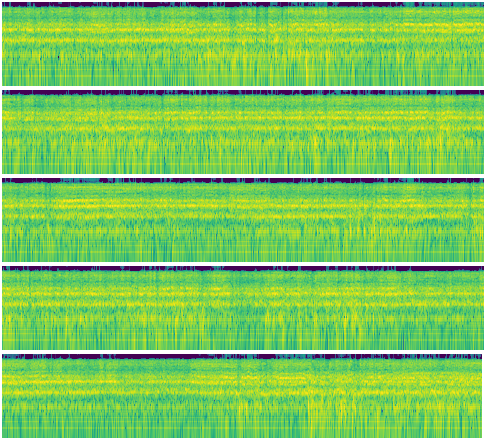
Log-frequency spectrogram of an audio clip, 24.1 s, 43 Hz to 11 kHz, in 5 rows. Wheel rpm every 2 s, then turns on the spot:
230, 230, 220, 230, 230, 230, 230, 230, 230, 230, 230, 210.
none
